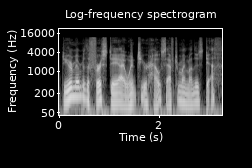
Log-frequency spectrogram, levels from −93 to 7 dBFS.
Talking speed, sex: 275 wpm, male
